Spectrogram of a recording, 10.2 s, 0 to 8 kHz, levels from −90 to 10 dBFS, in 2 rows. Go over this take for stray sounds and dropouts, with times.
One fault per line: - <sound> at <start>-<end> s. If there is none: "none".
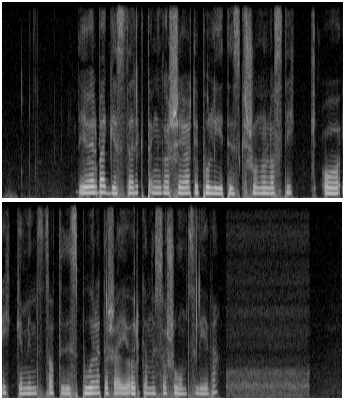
none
